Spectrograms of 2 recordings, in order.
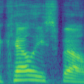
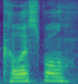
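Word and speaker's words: Kalispell: cali spell kalisp okay cali spell that's how it's pronounced not callispo eric farmer i'm telling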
